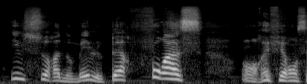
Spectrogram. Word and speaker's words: Fouras: Il sera nommé le père Fouras en référence à la ville de Foura, sur la côte dont on ne prononce pas le S.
